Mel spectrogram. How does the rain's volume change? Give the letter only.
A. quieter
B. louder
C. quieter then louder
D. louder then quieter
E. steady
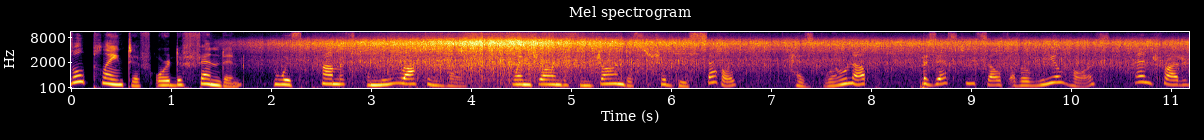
D.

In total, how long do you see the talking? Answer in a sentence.
You can hear the talking for 11 seconds altogether.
